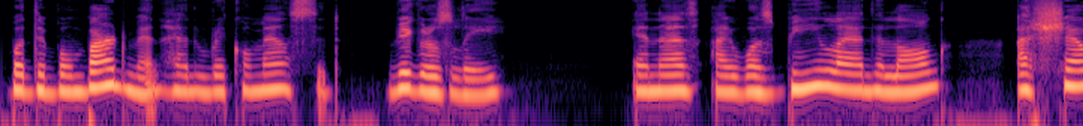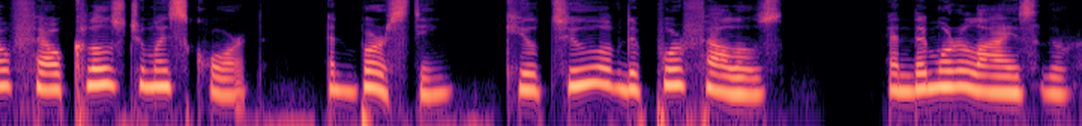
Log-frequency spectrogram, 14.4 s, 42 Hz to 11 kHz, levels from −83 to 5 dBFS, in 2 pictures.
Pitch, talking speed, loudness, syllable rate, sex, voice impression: 210 Hz, 135 wpm, -17 LUFS, 4.5 syllables/s, female, feminine, adult-like, weak, soft, slightly halting, intellectual, calm, friendly, reassuring, elegant, kind, slightly modest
